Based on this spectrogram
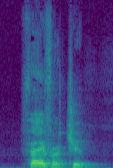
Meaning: diminutive of vijver
- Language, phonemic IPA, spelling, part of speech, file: Dutch, /ˈvɛivərcə/, vijvertje, noun, Nl-vijvertje.ogg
